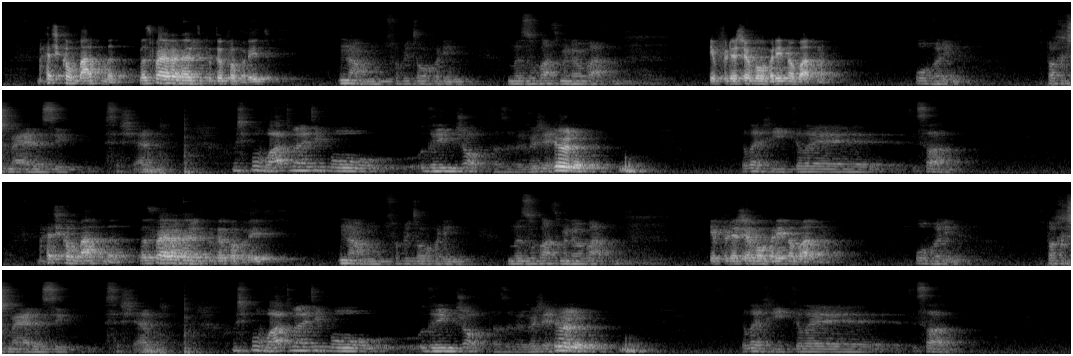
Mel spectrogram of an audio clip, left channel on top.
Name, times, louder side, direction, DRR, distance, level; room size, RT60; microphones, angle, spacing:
voice 1, 0.4-1.9 2.3-2.6 7.1-8.3 16.0-16.5 16.9-17.0, left 5 dB, 85° left, 6 dB, 0.3 m, -22 dB
voice 2, 1.6-2.0 3.4-6.7 7.6-7.7 9.1-9.9 10.4-16.6 18.1-20.2, equal, ahead, -3 dB, 0.3 m, -36 dB
2.4 x 2.2 x 2.8 m, 0.76 s
head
